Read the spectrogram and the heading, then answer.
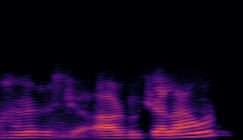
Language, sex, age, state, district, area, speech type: Kashmiri, male, 18-30, Jammu and Kashmir, Shopian, urban, conversation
